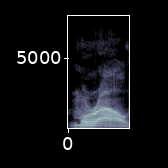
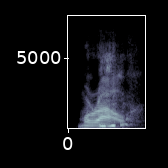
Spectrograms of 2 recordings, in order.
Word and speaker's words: morale: last one here is morale give me a good r instead of moral morale morale good morale is low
